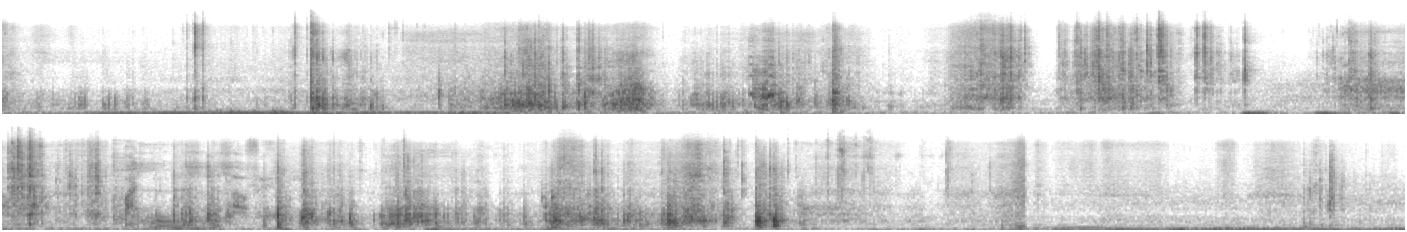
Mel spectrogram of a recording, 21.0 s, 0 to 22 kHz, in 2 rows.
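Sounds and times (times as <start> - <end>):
plastic game pieces clattering: 7.4 - 9.3, 9.9 - 14.0
person speaking indistinctly: 10.0 - 13.0.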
